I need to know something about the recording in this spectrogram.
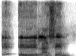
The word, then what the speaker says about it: LACEN: ¿Cómo lo debemos pronunciar? LACEN, está bien.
